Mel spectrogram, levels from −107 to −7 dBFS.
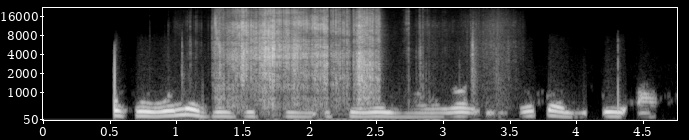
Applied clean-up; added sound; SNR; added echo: none; Tearing; 1 dB; none.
